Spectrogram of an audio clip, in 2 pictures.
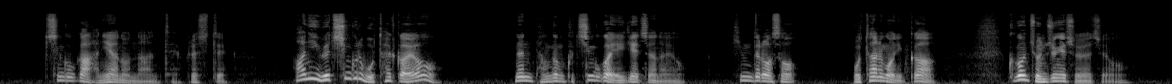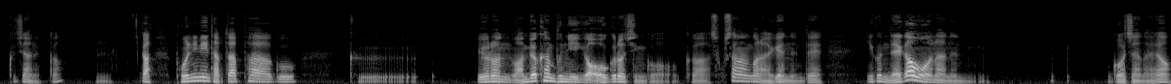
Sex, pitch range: male, 100-145 Hz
